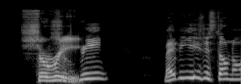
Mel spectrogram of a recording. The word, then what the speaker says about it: Cherie: Cherie. Cherie Devaux. It's not cherries. It's not cherry Coke here.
